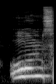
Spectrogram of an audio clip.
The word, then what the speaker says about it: ओम: किस नाम से जानेंगे, ओम। और ये किसका यूनिट है, रेजिस्टेंस का। तो इसे हम प्रोनाउंस कैसे करेंगे, ओम।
